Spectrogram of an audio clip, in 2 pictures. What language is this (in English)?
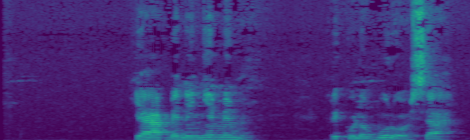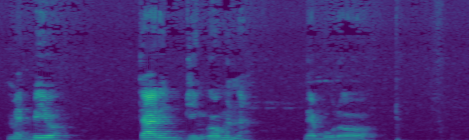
Mpiemo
